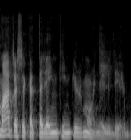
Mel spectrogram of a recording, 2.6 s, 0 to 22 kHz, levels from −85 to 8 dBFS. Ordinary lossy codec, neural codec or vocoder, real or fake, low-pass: AAC, 96 kbps; autoencoder, 48 kHz, 128 numbers a frame, DAC-VAE, trained on Japanese speech; fake; 14.4 kHz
